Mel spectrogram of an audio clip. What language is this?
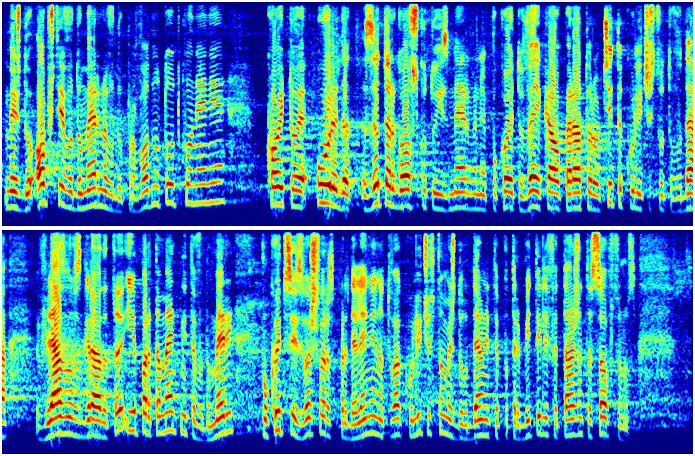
Bulgarian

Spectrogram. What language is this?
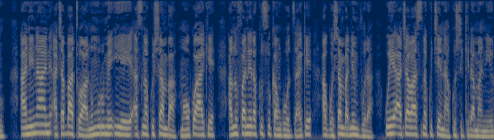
Shona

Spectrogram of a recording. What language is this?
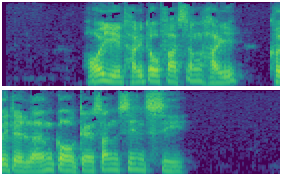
Cantonese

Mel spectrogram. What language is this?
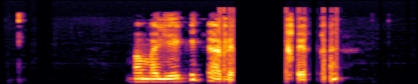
Ayacucho Quechua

